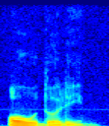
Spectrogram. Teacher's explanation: Ну, например, если в словах, которые начинаются с «у» долгого, их не так много в чешском языке, этот «у» долгий в начале может меняться на дифтонг «оу»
